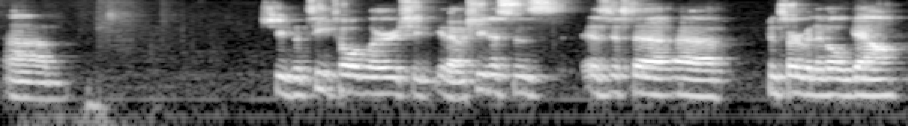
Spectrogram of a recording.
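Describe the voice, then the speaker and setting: A man's voice: on the high side, steady tone, measured pace, pauses often. A man co-hosting a casual chat, speaking hesitantly and building his thoughts in short pieces. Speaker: show co-host and writer. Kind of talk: casual chat, describing characters. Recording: roomy, echoing sound.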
